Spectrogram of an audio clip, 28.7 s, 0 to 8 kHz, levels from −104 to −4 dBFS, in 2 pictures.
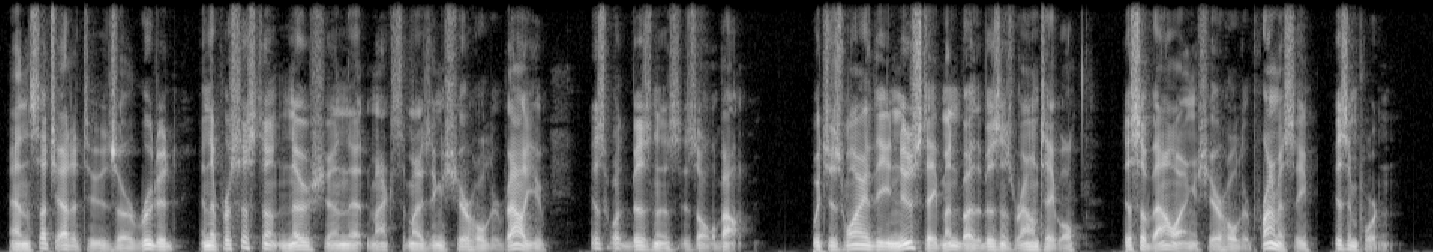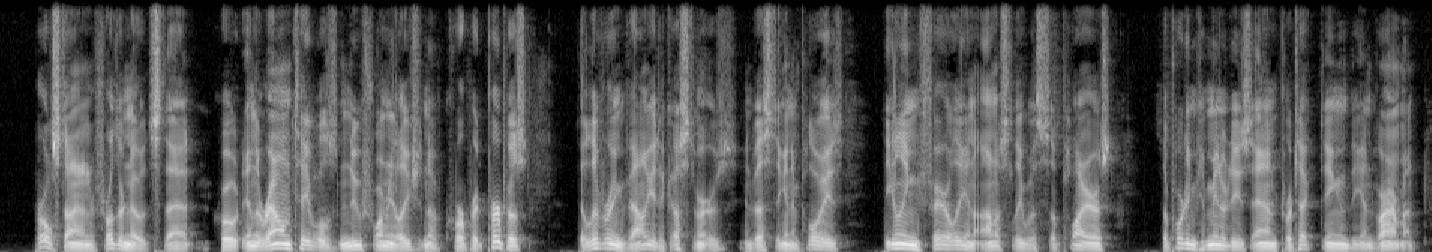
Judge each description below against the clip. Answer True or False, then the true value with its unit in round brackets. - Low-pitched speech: True (95 Hz)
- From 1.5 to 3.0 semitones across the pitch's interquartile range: False (4.5 semitones)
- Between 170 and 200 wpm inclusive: False (140 wpm)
